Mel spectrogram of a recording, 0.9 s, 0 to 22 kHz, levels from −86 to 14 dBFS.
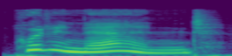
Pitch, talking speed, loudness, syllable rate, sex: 245 Hz, 205 wpm, -14 LUFS, 3.9 syllables/s, female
